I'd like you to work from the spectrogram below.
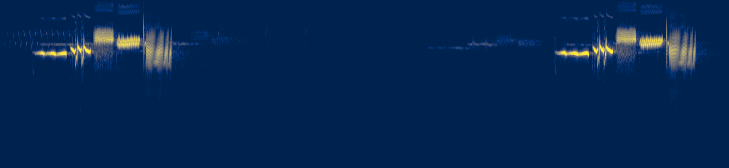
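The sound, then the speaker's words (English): A White-crowned Sparrow sings twice, clear, each song opening with a high whistled note that breaks into quick trills and ends in buzzy notes, with a long silence between the two songs. “The White Crowned Sparrow song always starts with one sometimes two monotone whistles.”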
